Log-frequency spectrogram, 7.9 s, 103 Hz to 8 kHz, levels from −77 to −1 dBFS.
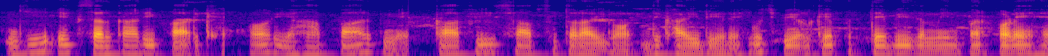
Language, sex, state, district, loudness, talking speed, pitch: Hindi, male, Uttar Pradesh, Muzaffarnagar, -27 LUFS, 190 wpm, 115 Hz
